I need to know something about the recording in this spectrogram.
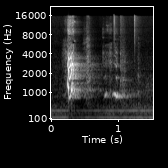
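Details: Siberian Husky puppy, 90 days old, lets out one sharp, bright bark followed by a couple of faint softer whimpers, over a constant low hum.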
